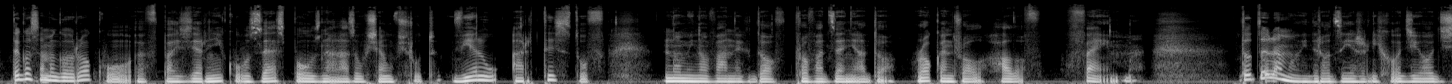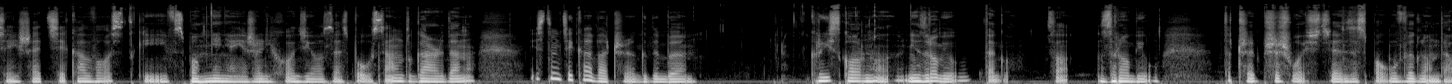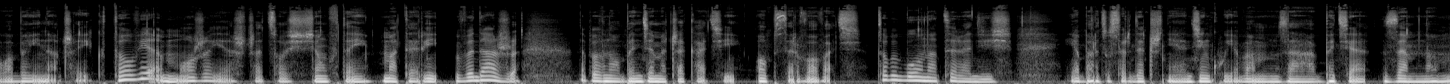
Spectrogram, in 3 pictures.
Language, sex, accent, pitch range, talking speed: Polish, female, native, 125-150 Hz, 115 wpm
